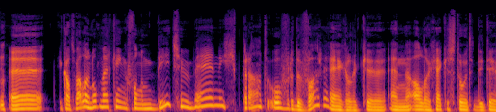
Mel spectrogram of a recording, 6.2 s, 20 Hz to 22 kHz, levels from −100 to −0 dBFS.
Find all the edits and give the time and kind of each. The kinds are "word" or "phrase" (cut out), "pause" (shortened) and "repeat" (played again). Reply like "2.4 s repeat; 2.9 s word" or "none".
none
